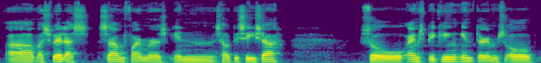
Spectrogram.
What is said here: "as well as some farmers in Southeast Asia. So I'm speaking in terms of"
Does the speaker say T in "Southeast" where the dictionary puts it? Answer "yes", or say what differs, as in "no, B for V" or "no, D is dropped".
no, T is dropped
